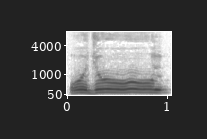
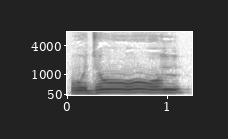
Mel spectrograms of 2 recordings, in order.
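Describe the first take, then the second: First: The h sounds are lost into a w sound. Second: The same.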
